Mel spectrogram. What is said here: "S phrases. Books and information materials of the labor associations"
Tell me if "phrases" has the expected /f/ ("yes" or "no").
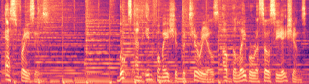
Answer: yes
